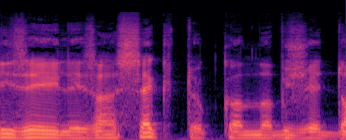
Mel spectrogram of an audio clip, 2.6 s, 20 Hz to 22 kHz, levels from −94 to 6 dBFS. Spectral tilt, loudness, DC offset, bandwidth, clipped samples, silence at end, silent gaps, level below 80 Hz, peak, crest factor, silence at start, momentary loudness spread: -5.5 dB/octave; -24 LUFS; under 0.1%; 14 kHz; under 0.1%; 0 s; none; -46 dBFS; -4 dBFS; 20 dB; 0 s; 8 LU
